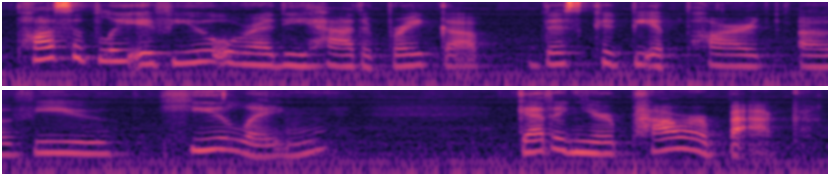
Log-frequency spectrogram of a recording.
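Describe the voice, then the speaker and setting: A woman with a cold and a cracking voice, giving a casual tarot forecast in a halting, hesitant way. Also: medium pitch, slight background noise. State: has a cold. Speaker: tarot reader.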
